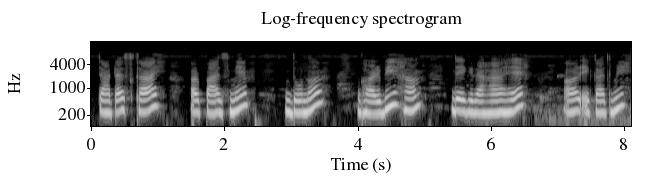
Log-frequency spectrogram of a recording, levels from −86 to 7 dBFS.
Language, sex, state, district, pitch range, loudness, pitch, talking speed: Hindi, female, Uttar Pradesh, Hamirpur, 235-320 Hz, -19 LUFS, 255 Hz, 120 wpm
